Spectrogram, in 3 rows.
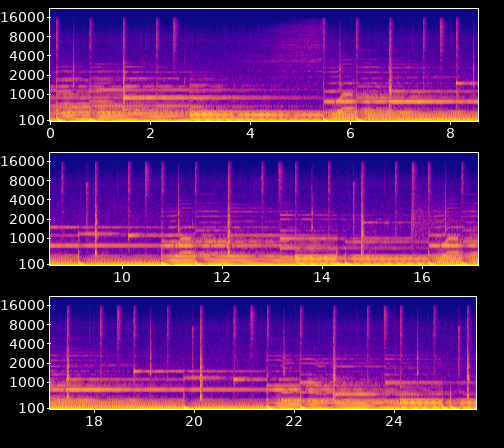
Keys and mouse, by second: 0.6 middle click, 1.8 g, 2.0 y, 6.7 g, 7.1 x, 9.9-10.2 middle drag, 11.4 g, 11.6 y, 13.2-13.8 drag, 14.6-15.8 drag, 17.2 click, 20.1 click, 21.8-22.1 shift+middle drag, 22.6 click, 23.8 shift+d, 24.4 x.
